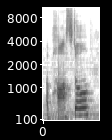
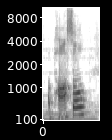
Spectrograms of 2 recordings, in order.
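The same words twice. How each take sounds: First: The t sound in the middle is pronounced. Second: The t sound in the middle is silent. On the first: The speaker calls it wrong. "I did say apostle because I thought it was pronounced apostle" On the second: The speaker calls it right. "the T was silent and that it's pronounced apostle"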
